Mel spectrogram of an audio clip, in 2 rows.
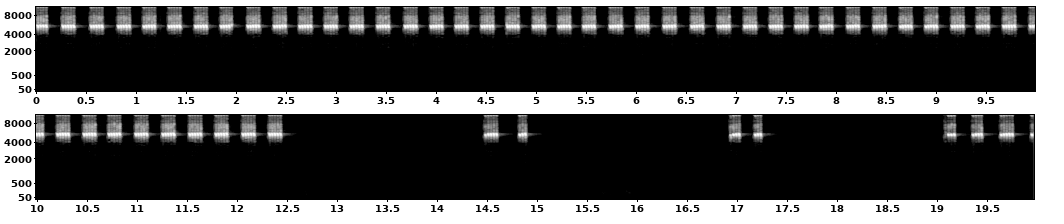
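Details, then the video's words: Crickets chirping at night, recorded live with a Sony PCM D100 field recorder: high, pulsed chirps repeated about four times a second for twelve seconds, then silence broken by a few short bursts. "Cricket Chirp Sound - Cricket Sounds at Night"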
